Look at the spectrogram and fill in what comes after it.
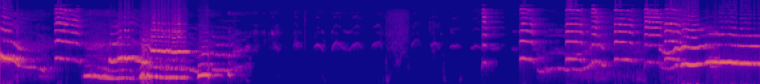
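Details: Dog Treasure at play with a squeaky toy indoors, giving wavering howls mixed with high squeaky notes, a quieter stretch of short squeaks in the middle, then a steady howl returning at the end.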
